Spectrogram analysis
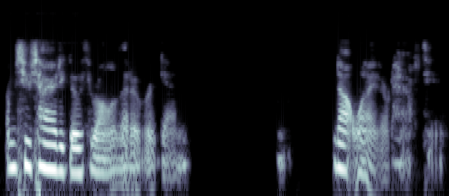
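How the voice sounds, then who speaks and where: A woman narrating fan fiction in the first person, quietly and introspectively, with occasional stumbles. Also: lowish voice, very animated, brisk, creaky, husky, dry recording, muffled recording. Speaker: reader.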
